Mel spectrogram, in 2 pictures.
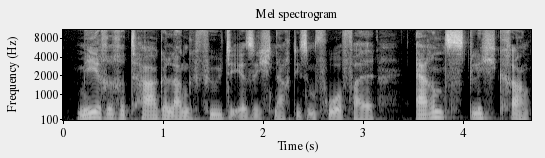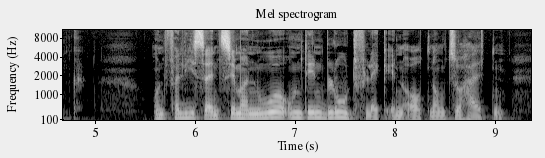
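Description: In a very deep, low voice with a dark, mellow tone, a woman speaks at a fairly slow pace with lively intonation and a theatrical, dramatic tone. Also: quiet background. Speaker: actress reading audiobook. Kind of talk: audiobook narration of a gothic ghost story, read aloud. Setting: studio. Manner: theatrical, measured and suspenseful, with storyteller's dramatic emphasis. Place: studio.

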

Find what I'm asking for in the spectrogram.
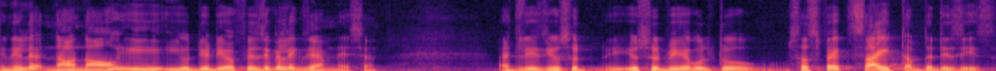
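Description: A man with a dark, mellow tone and fairly high pitch talks at a moderate pace, his pitch swinging very widely. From India. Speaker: professor of medicine. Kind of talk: case discussion teaching. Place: studio. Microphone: lapel.

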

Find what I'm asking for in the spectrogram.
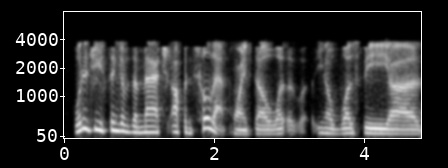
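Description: The man has an unremarkable speaking voice and medium pitch. He keeps a moderate pace with lively intonation. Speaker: radio interviewer. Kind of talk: radio dj patter, casual interview banter. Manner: friendly, relaxed, chatty, easygoing.

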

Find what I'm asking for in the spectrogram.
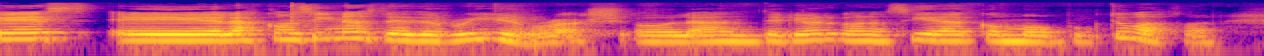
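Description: A woman at a moderate pace. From Argentina. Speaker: book vlogger. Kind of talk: casual vlog monologue. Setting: sitting on the floor of her home library. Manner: animated.

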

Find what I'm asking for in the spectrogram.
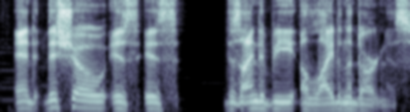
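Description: Moderate pace in a dry sound with no echo, faint music in the background. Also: man. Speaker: show host. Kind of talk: show intro and book promotion. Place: studio. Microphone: studio mic.

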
